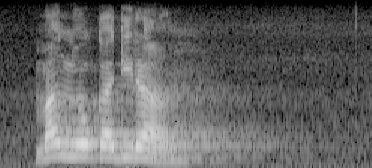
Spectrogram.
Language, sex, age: Tswana, male, 20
